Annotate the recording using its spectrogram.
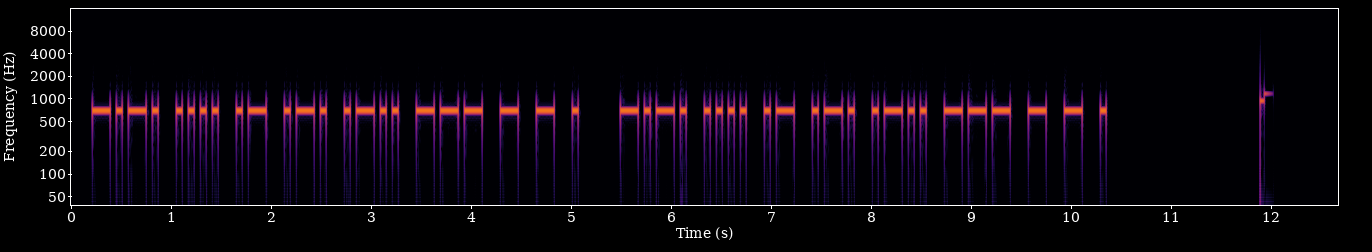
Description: Morse code, heard as a keyed tone, about 21 wpm, 700 Hz. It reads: CHARLOTTE CHARLOTTE
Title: Practice QSO - Exchange 1 - Beginning - 20wpm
